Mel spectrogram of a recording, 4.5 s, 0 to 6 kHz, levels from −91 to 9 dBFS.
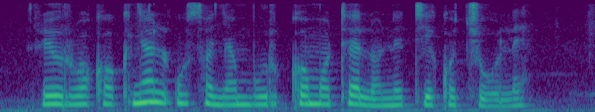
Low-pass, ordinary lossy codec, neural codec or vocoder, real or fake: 5.4 kHz; none; none; real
